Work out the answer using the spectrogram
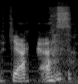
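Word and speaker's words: Jakga: that guy no the jackass okay it's spelled j-a-k-g-a Jacka g is silent okay g-a Jacko I put it in our yeah but the g is silent yeah the G sure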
